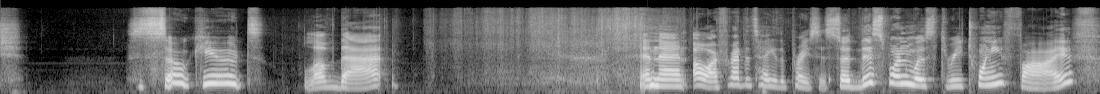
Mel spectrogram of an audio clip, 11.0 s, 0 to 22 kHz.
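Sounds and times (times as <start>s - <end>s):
packaging rustling and crinkling: 2.7s - 8.8s.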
